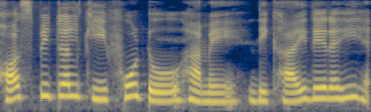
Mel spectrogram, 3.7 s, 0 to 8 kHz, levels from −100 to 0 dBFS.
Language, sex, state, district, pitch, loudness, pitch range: Hindi, female, Bihar, West Champaran, 235 Hz, -15 LUFS, 205-280 Hz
